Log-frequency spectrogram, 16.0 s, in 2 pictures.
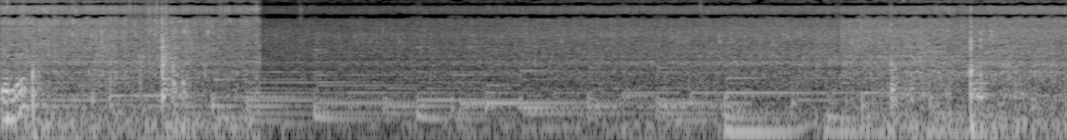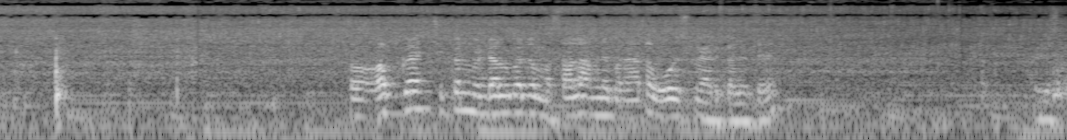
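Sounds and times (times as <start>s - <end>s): chicken sizzling in hot oil: 0.0s - 16.0s
utensil knocking against pan: 8.4s - 8.6s.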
